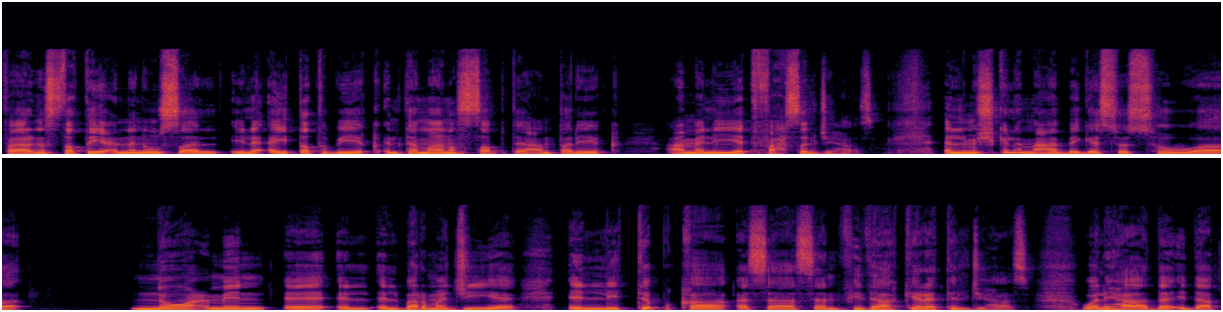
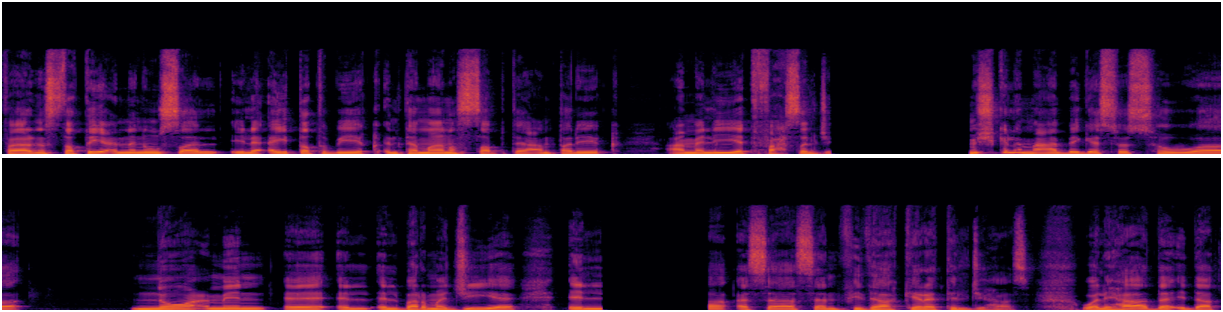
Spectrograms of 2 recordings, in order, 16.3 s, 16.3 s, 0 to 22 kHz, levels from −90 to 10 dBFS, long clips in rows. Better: first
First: none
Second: audio cutting out; at 5.5 s for 1 s and at 12 s for 0.5 s

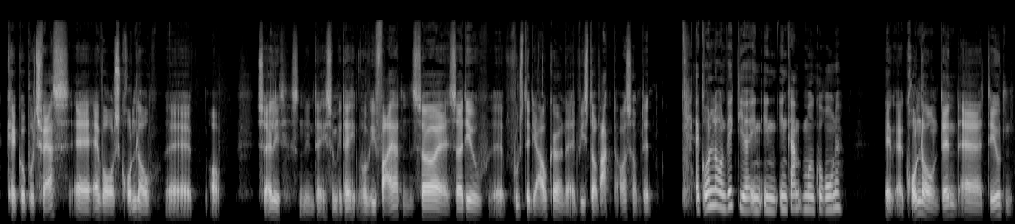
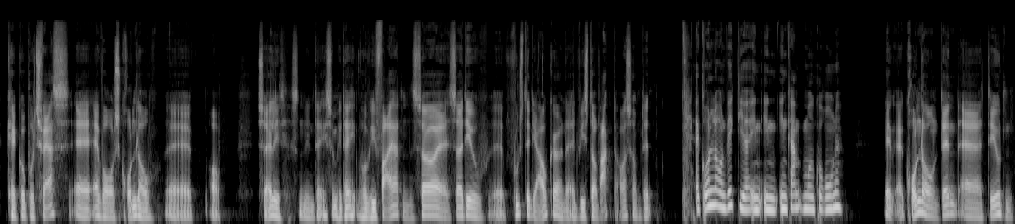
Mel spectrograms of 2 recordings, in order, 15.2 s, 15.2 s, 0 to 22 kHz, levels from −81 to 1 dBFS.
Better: second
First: thin; very; fading below 350 Hz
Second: none

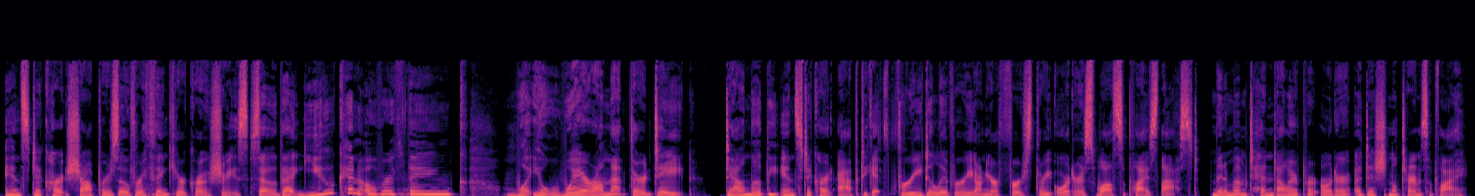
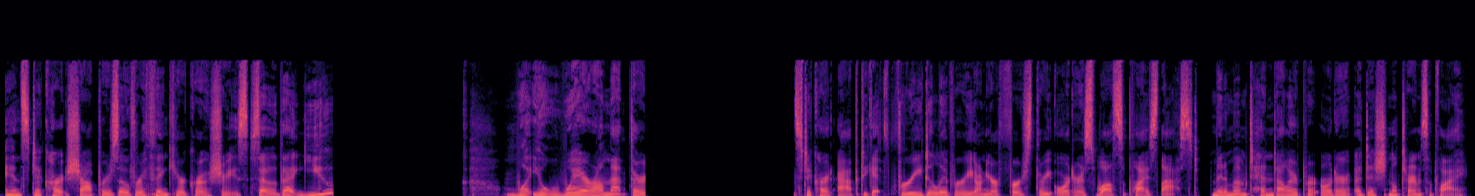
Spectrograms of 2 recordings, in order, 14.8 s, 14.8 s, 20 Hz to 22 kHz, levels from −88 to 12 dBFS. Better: first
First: none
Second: audio cutting out; at 3.5 s for 1.5 s and at 6.5 s for 1.5 s

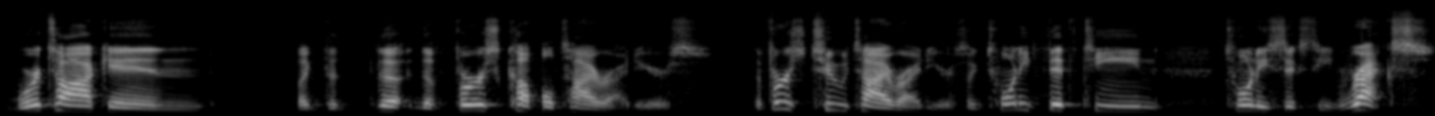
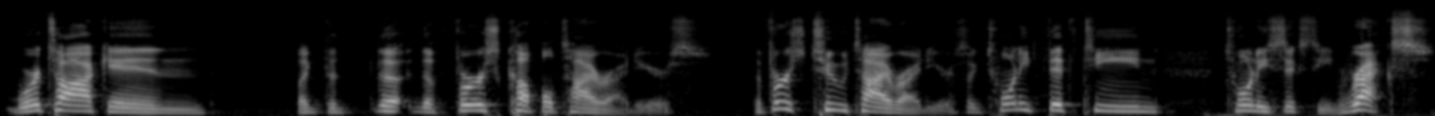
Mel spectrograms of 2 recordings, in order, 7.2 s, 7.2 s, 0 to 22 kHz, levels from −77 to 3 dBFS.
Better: second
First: thin; very; fading below 350 Hz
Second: none

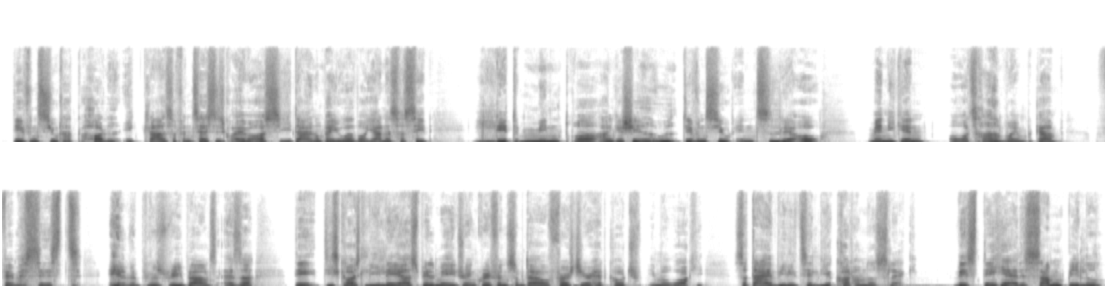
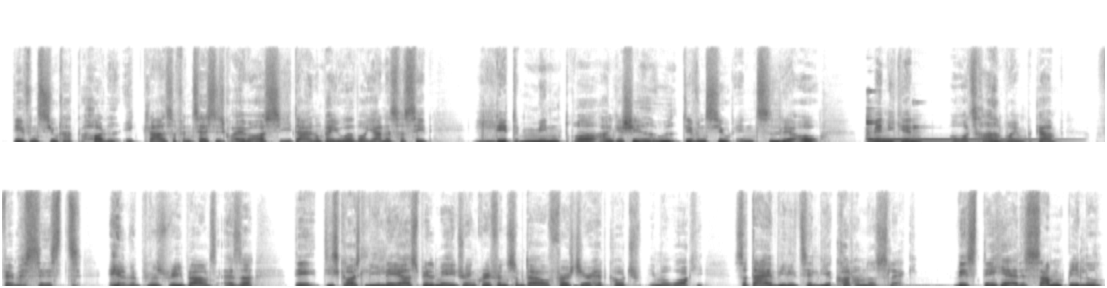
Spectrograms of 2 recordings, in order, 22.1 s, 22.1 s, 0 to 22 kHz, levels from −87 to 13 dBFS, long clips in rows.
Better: first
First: none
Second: doorbell; noticeable; from 8.5 to 10 s; peak 2 dB below the speech

